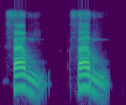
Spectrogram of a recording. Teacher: pengucapan huruf ro tafkhim, hati-hati huruf yang sebelumnya jangan ikut tebal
